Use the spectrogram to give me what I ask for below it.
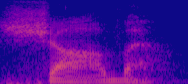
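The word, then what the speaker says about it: שָׁוְא: labor labor in vain that word vain is a Hebrew word pronounced Shaab it means failing to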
